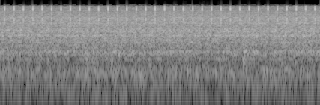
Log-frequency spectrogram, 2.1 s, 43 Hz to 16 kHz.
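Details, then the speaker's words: Ignition at 1,200 rpm engine speed, supply lowered from 12 V: fast even spark ticking with steady hiss, thin and faint; no change at 10 V, spark fading from 7 V, gone at 4 V. "so I'm going to creep it down until she starts to go bad so that's 10 Vols no difference 8 Vols seven starting to fade"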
